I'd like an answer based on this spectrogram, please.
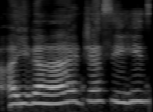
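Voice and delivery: challenging comeback. Real, not acted. Host challenging the doubting co-host, incredulous.

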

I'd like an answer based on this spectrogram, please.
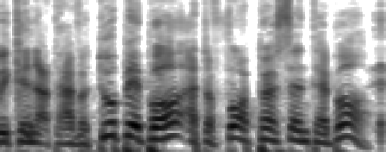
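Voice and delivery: high, loud French voice through laughter; mock French accent. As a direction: ham up a French manager. Mimicking French woman.

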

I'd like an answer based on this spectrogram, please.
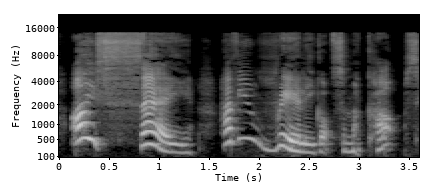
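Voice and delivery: a small excited brownie; huffy little helper elf. Acted. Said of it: "he said".

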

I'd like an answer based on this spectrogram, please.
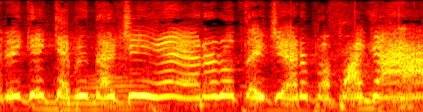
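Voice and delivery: hyperventilating. Retold or imitated. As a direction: gasp out a fake panic attack. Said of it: "crise de pânico". (crise de pânico, voz aguda e ofegante)

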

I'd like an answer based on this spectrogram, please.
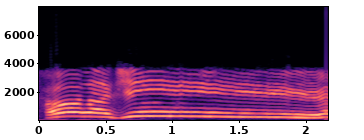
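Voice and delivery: slow, stretched call with reverb; echo effect. Real, not acted. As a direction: let the name ring out long and echoing. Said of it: "Tô parecendo aqueles macanudos... com aquele eco".

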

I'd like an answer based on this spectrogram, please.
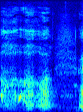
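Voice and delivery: huffing and puffing. Retold or imitated. Imitating injured friend, breathy pained huffs. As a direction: puff out each oh like a man hurting. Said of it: "like, huffing and puffing".

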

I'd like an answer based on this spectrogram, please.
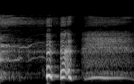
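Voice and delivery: amused laugh after the joke; real laugh. Real, not acted. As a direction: let a real laugh slip out. Laughing at own point.

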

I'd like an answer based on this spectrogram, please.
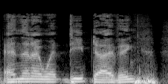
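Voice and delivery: usual speaking voice

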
